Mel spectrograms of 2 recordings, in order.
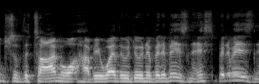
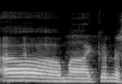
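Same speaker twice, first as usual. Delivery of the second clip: slow; much slower than usual. Pretend. Slow drawn-out exclamation.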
